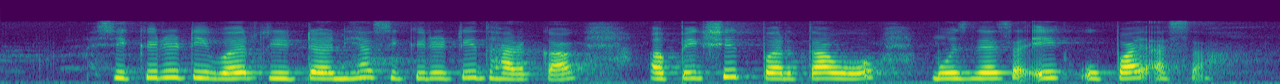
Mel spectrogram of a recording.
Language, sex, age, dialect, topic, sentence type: Marathi, female, 18-24, Southern Konkan, banking, statement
